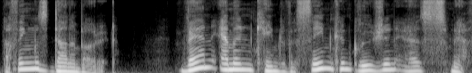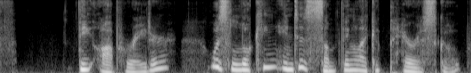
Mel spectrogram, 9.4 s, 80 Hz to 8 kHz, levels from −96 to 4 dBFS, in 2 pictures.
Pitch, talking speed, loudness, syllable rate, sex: 165 Hz, 145 wpm, -18 LUFS, 4.9 syllables/s, male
